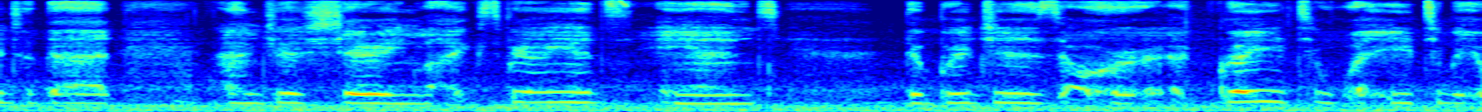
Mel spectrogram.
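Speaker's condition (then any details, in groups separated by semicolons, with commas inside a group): Cerebral palsy; voice permanently damaged, may be hard to understand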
